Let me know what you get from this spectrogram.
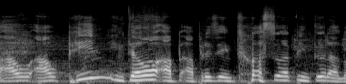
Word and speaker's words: Alpine: Sério que a pronúncia em francês é Alpine? Eu fui atrás, é Alpine mesmo, né? – Então é, vou começar a falar é.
